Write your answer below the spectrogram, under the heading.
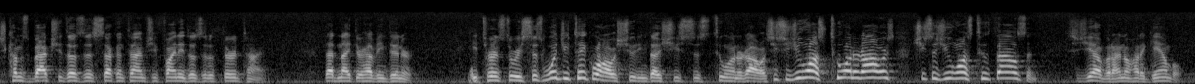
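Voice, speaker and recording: A man's high-pitched, confident voice at a very fast pace with lively intonation. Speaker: blackjack expert and course instructor. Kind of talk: infomercial presentation to audience. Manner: confident, conversational, salesman-like.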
